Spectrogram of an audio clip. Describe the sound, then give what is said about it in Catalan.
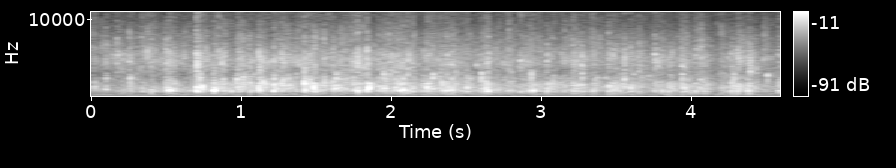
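Sustained applause from an audience for everyone who contributed to an honorary distinction, a dense crackle of many hands clapping at a steady level for several seconds with no one speaking over it. “I demanaria per totes elles un gran aplaudiment.”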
